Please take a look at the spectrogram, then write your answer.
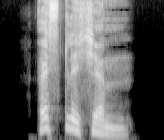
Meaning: strong dative masculine/neuter singular of östlich
- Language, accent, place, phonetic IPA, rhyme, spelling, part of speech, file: German, Germany, Berlin, [ˈœstlɪçm̩], -œstlɪçm̩, östlichem, adjective, De-östlichem.ogg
